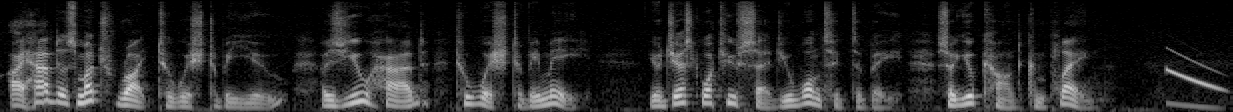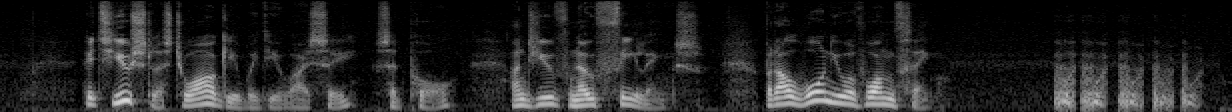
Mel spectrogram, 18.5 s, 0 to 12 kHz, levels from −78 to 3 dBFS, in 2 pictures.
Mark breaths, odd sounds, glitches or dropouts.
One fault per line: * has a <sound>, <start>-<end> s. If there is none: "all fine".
* has a chirp, 8.7-9.2 s
* has a laugh, 17.2-18.3 s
